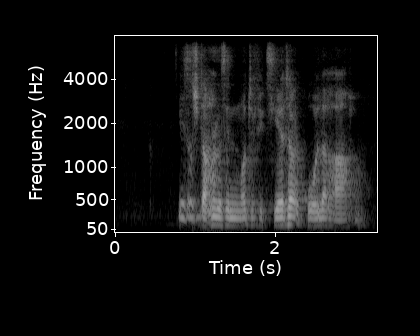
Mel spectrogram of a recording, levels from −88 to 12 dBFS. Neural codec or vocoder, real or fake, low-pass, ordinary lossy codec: codec, 16 kHz, 1 kbps, FunCodec, trained on LibriTTS, 50 frames a second; fake; 7.2 kHz; none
